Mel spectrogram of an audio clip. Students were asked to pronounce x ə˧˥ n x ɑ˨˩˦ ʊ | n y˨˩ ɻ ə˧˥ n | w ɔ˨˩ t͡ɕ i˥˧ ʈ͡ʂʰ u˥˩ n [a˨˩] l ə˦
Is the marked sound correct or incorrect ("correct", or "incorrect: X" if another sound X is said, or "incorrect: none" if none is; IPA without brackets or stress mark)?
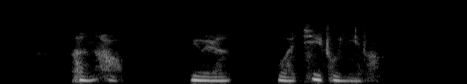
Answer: incorrect: i˨˩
